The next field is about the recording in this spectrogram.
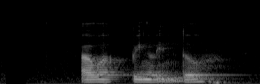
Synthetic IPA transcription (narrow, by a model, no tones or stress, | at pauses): ʔawak̚pɪŋlḭnd̪ʊh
